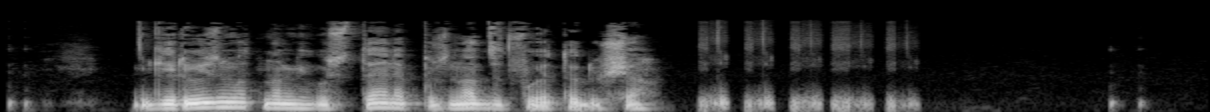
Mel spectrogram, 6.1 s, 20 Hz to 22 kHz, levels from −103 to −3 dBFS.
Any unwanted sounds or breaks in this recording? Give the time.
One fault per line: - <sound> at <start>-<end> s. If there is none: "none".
- laugh at 3.5-4.6 s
